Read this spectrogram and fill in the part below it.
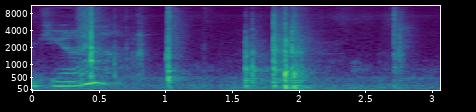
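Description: A plastic ink pad clacks down on a hard surface.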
